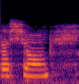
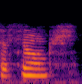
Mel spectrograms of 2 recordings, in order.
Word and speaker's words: Oshun: We call it Oshun. Here it's pronounced Osun.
